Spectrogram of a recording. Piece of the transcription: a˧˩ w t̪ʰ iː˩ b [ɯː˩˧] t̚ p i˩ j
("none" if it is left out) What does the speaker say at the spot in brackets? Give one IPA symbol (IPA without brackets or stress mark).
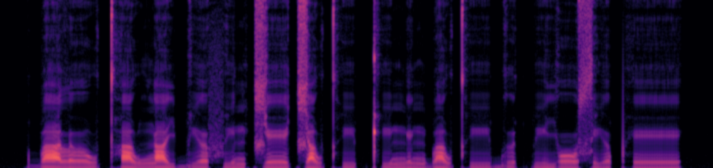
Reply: ɯː˥˨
